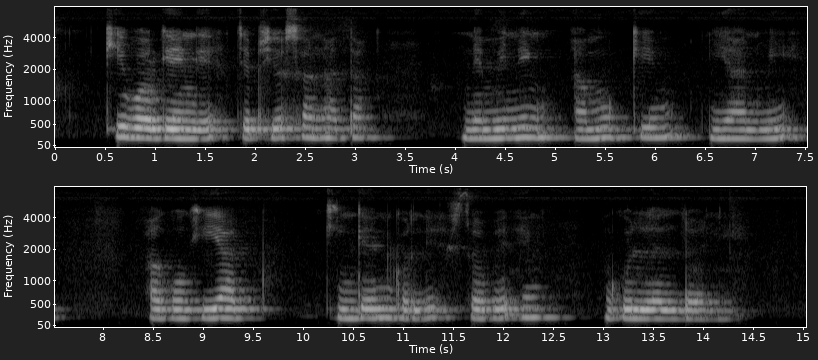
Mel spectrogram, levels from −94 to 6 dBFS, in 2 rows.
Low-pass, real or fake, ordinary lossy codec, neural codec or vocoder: none; real; none; none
